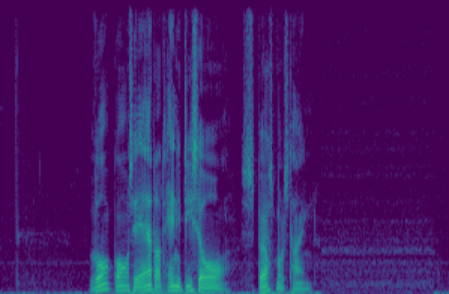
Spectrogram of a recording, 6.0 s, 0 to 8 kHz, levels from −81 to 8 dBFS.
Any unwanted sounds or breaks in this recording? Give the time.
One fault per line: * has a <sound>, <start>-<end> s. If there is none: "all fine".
all fine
